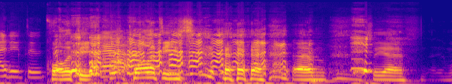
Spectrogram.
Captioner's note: laughs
